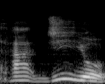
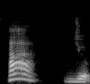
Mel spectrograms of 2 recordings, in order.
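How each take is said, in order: First: The stress is on a later syllable. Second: The stress is on the first syllable. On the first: The speaker calls it wrong. "não é radio" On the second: The speaker calls it right. "Eu tenho uma paroxítona terminada em ditongo"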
